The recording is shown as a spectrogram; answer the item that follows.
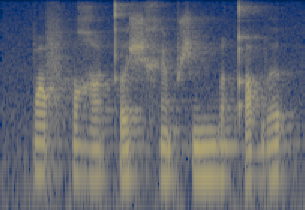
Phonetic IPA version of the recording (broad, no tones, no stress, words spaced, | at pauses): pɑfhʊʁɑ kʼʌʃxæ̃p ʃĩŋ͡miqʼʌbə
